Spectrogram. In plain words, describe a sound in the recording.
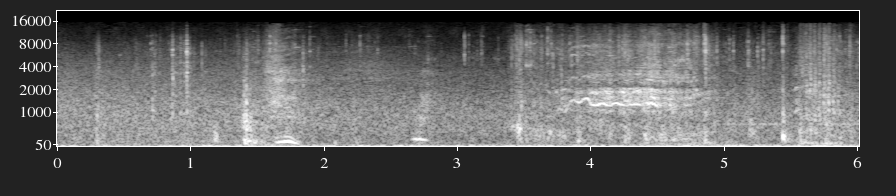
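Horse hooves clop slowly on soft ground.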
